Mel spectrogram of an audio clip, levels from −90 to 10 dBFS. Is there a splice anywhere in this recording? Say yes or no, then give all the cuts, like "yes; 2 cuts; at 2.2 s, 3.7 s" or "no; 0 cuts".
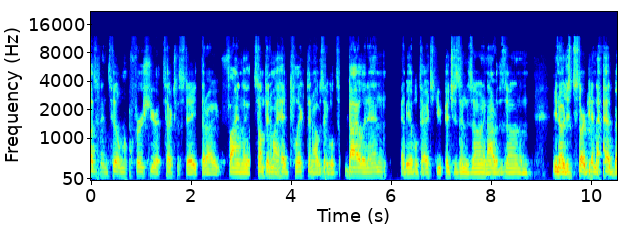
yes; 3 cuts; at 3.1 s, 4.9 s, 6.2 s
